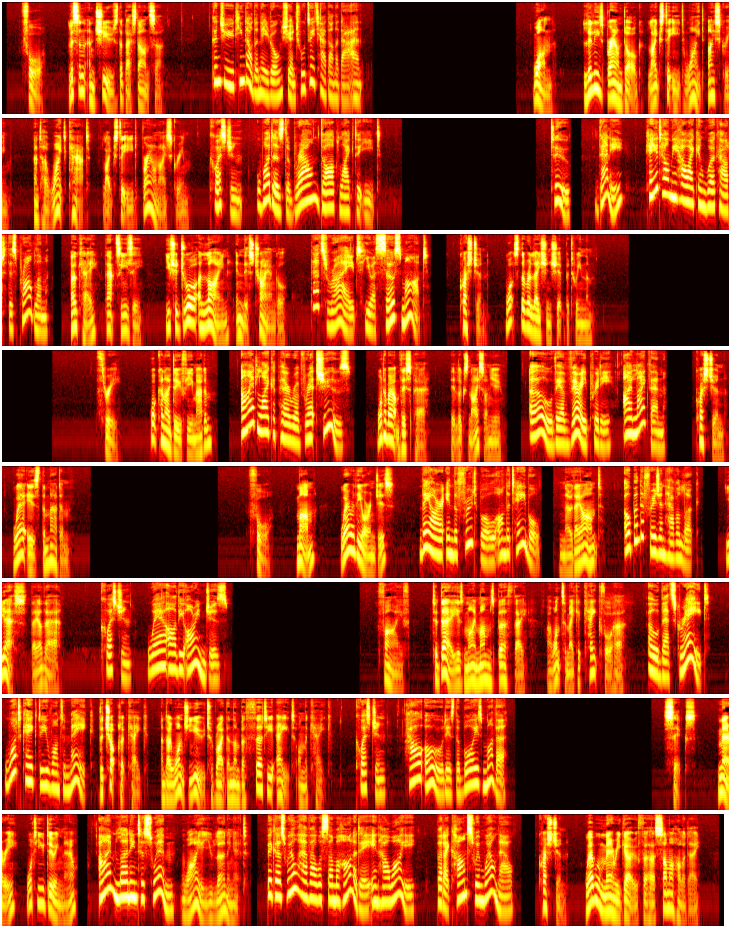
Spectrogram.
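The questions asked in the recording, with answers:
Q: Question what does the brown dog like to eat?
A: white ice cream

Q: Question Where is the madam?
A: in a shoe shop

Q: Question Where are the oranges?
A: in the fridge

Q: Question How old is the boy's mother?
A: 38

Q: Question Where will Mary go for her summer holiday?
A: Hawaii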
